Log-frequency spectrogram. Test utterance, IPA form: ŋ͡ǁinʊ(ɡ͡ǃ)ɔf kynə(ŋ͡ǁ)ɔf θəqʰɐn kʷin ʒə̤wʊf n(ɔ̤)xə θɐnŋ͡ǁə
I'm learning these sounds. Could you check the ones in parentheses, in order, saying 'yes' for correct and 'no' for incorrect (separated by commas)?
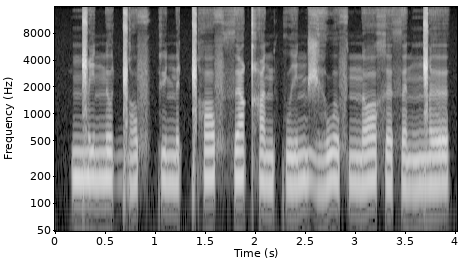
no, no, no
